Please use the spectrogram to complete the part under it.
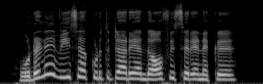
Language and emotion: Tamil, surprised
